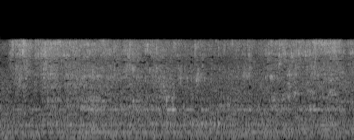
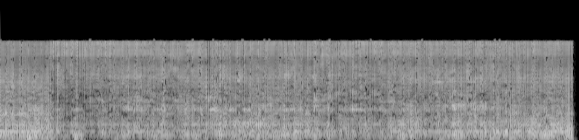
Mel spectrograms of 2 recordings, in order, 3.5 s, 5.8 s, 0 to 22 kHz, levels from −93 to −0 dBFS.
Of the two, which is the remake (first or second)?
second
